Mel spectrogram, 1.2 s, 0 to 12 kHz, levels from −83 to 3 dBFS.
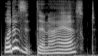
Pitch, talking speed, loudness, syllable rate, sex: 250 Hz, 295 wpm, -17 LUFS, 6.2 syllables/s, female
